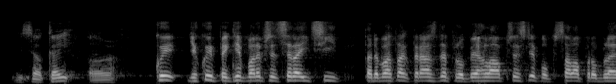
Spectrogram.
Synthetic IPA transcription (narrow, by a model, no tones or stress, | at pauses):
ɪsokejo | kjɪɟɛkujɪpjɛkɲɛpanɛpr̥ɛt̪sɛdajit͡siː | t̪adɛbat̪ak̚t̪ɛɾaːzdɛpɾo̞bjɛɦlapr̥ɛsɲɛpo̞psalapɾo̞blɛː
